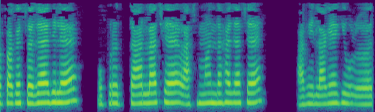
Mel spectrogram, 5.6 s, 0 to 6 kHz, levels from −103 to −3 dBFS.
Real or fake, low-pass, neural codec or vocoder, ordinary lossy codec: real; 5.4 kHz; none; MP3, 24 kbps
